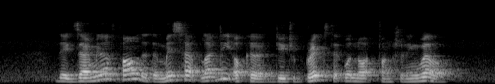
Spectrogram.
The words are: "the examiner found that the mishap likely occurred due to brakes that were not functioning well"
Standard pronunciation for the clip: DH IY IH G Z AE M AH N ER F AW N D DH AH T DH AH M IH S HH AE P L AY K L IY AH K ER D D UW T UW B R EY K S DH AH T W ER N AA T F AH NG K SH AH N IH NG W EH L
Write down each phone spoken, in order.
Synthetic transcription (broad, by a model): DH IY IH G Z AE M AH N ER F AW N D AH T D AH M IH S HH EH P L AY K L IY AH K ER D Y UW T UW B R EY K S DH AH T W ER N AA T F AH NG K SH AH N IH NG W EH L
